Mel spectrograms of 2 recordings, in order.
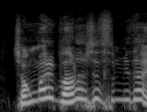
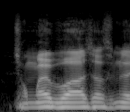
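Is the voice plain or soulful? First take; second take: soulful; plain. First: It is said in a rich, soulful voice. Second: It is said in a plain, ordinary voice. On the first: The speaker calls it right. "그 목소리 톤을 소울로 잡으세요" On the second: The speaker calls it wrong. "이러지 마시고"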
